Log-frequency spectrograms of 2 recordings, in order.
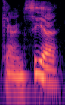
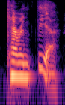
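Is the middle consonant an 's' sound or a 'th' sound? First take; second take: s; th. First: The middle consonant is a plain 's' sound. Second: The middle consonant is a lisped 'th' sound. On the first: "You could say you know Carencia" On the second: "That would be a Castilian accent"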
